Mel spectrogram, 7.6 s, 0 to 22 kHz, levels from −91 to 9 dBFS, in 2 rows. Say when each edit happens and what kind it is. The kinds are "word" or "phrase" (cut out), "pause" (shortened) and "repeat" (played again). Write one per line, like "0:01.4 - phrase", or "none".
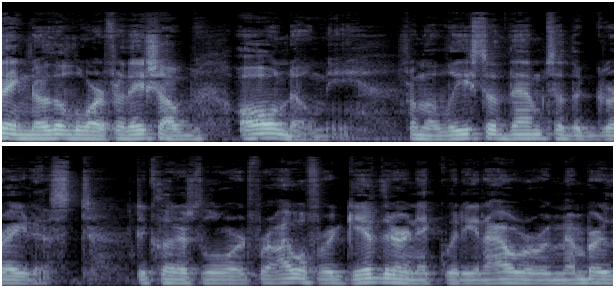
0:02.4 - pause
